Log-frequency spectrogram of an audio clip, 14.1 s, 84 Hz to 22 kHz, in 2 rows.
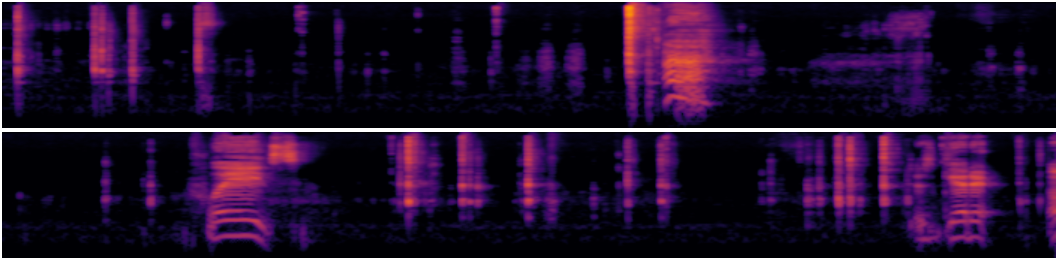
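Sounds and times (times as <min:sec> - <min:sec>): person grunting with effort: 0:04.3 - 0:04.9
sharp plastic click: 0:12.1 - 0:13.2.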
